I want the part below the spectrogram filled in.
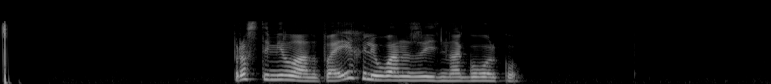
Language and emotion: Russian, positive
